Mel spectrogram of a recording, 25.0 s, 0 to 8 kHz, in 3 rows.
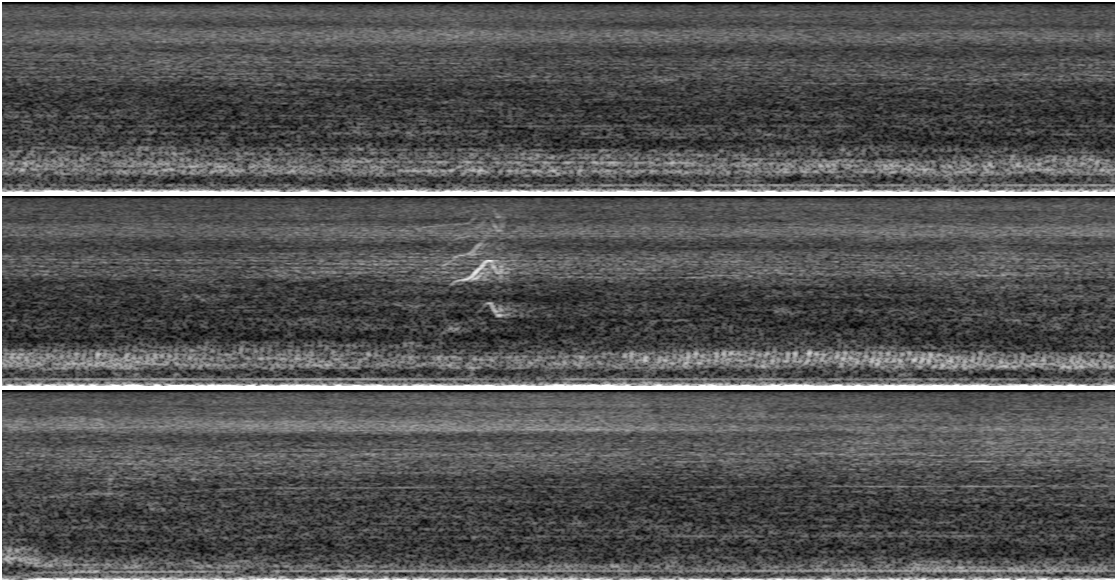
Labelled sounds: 10.9	12.3	killer whale, 0.69 to 6.0 kHz

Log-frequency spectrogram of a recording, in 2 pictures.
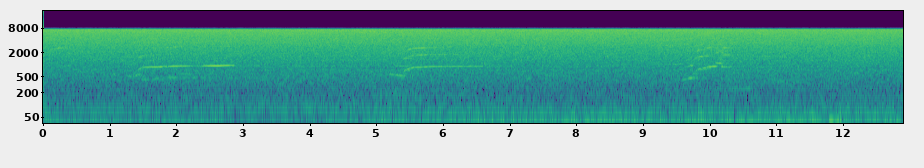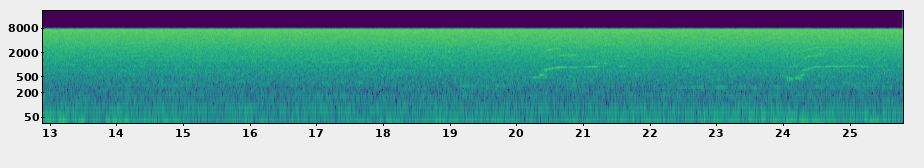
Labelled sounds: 1.0	2.9	humpback whale, 0.80 to 1.3 kHz
5.5	6.0	humpback whale, 0.80 to 2.7 kHz
9.8	10.2	humpback whale, 0.80 to 1.8 kHz
20.4	21.3	humpback whale, 0.80 to 1.9 kHz
24.3	25.0	humpback whale, 0.80 to 0.96 kHz

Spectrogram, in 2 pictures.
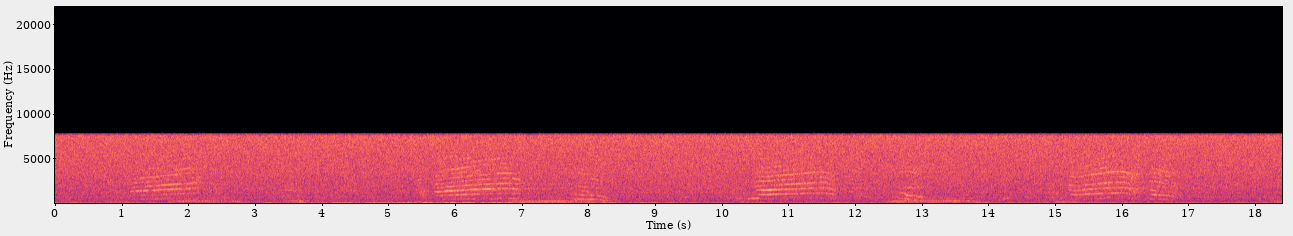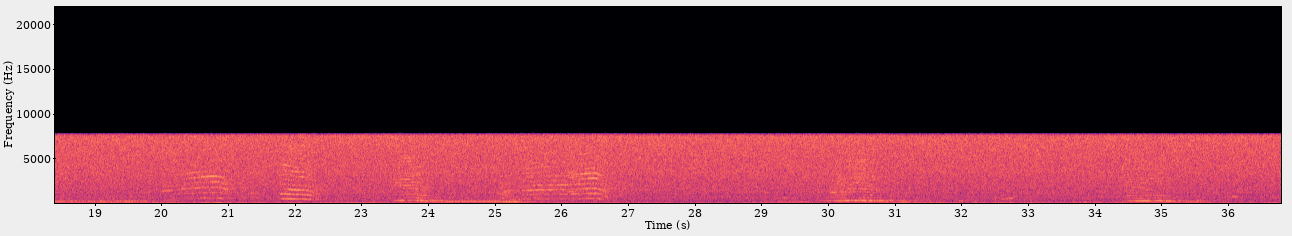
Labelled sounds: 1.1	2.2	humpback whale, 1.0 to 4.0 kHz
5.7	7.0	humpback whale, 0.83 to 4.9 kHz
7.8	8.3	humpback whale, 0.80 to 1.1 kHz
10.5	11.7	humpback whale, 0.93 to 4.3 kHz
12.6	13.0	humpback whale, 0.80 to 3.6 kHz
15.2	16.8	humpback whale, 0.80 to 3.6 kHz
20.2	21.1	humpback whale, 1.5 to 3.6 kHz
21.8	22.3	humpback whale, 0.80 to 4.4 kHz
23.6	23.8	humpback whale, 2.0 to 2.1 kHz
25.4	26.6	humpback whale, 0.96 to 4.2 kHz
34.8	35.1	humpback whale, 0.86 to 0.99 kHz

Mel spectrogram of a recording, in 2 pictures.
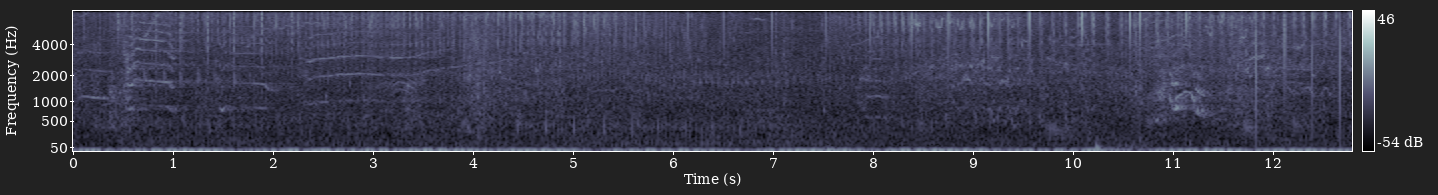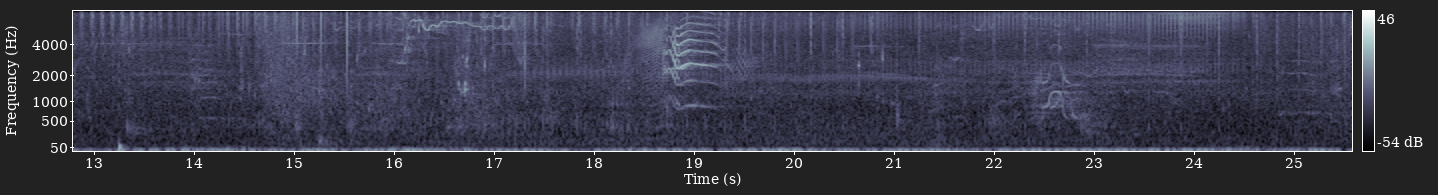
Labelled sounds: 0.0	1.1	killer whale, southern Alaska resident, 0.55 to 8.0 kHz
1.4	3.8	killer whale, southern Alaska resident, 0.46 to 8.0 kHz
7.8	8.2	killer whale, southern Alaska resident, 0.69 to 4.9 kHz
10.7	12.1	killer whale, southern Alaska resident, 0.28 to 3.8 kHz
13.7	14.4	killer whale, southern Alaska resident, 1.1 to 4.5 kHz
18.7	19.3	killer whale, southern Alaska resident, 0.69 to 8.0 kHz
23.0	24.1	killer whale, southern Alaska resident, 1.6 to 4.5 kHz
24.8	25.4	killer whale, southern Alaska resident, 0.37 to 3.8 kHz

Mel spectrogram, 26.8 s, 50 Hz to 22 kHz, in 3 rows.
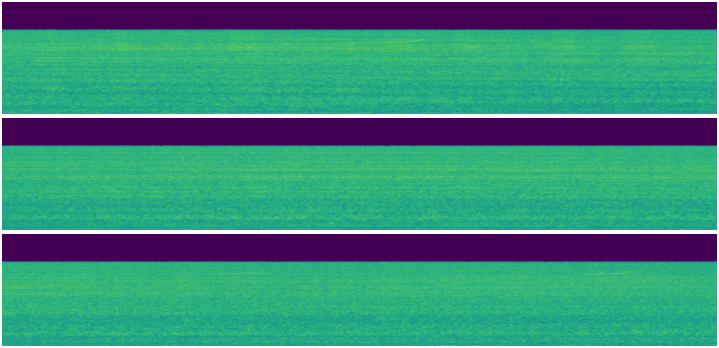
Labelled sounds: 25.2	25.8	killer whale, 4.3 to 6.4 kHz

